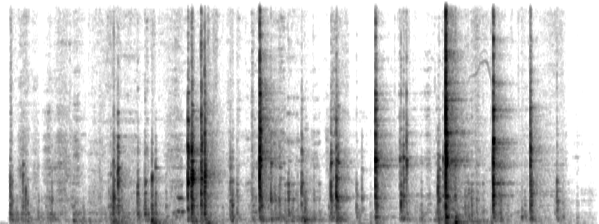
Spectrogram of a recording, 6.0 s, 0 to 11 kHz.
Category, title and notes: Music > Solo instrument
Sifting Through Loose Marimba Keys Notes Blocks 21
block, foley, fx, keys, loose, marimba, notes, oneshotes, perc, percussion, rustle, thud, tink, wood, woodblock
